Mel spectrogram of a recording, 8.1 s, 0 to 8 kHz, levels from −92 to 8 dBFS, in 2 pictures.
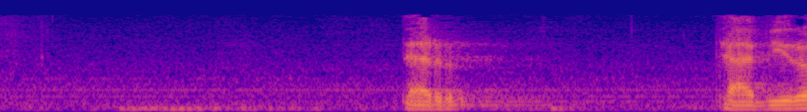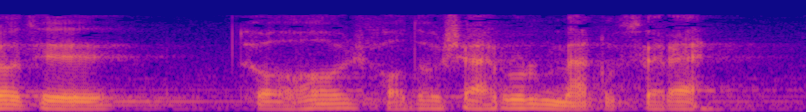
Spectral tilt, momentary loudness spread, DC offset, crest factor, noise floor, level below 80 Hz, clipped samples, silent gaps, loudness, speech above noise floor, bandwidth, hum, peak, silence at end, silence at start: -10.5 dB/octave; 23 LU; under 0.1%; 22 dB; -51 dBFS; -54 dBFS; under 0.1%; none; -27 LUFS; 25 dB; 5.4 kHz; none; -6 dBFS; 0 s; 0 s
